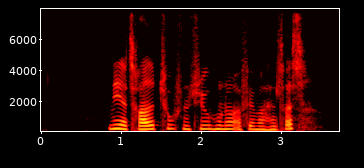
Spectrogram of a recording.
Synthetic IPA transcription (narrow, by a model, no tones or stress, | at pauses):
niːɒ̽t͡sʰʁɑ̈ðˠʋət͡sʰṵːsn̩syʊ̰ɦunɐðˠɒ̽femɒ̽ɦælt͡sʰʁas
